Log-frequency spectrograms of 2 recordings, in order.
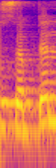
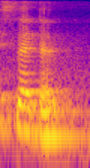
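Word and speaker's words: subtle: उस तरह से यहाँ पे देखिए सटल, इसको सबटल नहीं बोलेंगे, इसको बोलेंगे सटल।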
